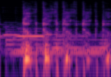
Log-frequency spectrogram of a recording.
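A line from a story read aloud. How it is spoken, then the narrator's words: Hedgehog muttering. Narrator (Russian): забормотал ежик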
